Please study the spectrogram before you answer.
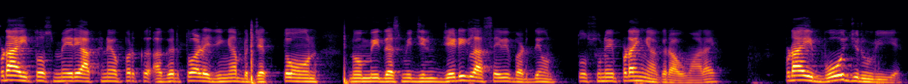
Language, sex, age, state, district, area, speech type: Dogri, male, 30-45, Jammu and Kashmir, Reasi, rural, spontaneous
